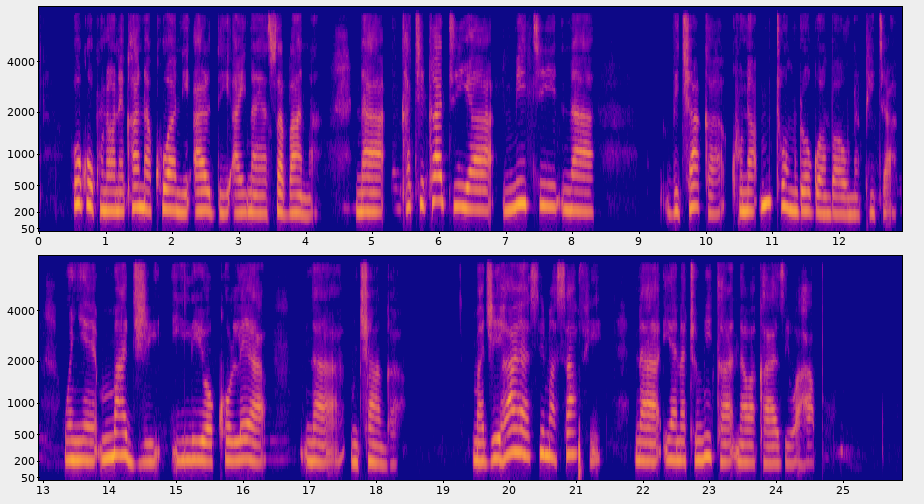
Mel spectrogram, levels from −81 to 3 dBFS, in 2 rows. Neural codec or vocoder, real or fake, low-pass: codec, 24 kHz, 6 kbps, HILCodec; fake; 7.2 kHz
